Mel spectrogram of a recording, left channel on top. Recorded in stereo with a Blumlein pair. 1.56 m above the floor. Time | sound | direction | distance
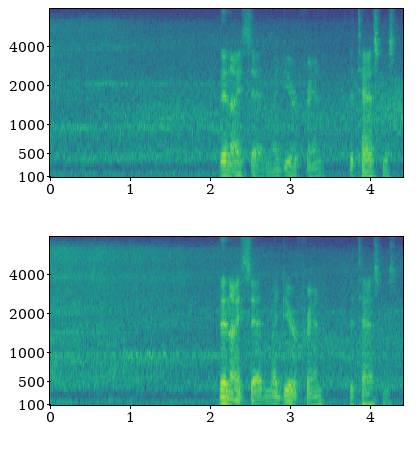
2.1 | a man speaking | 55° right | 1.0 m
